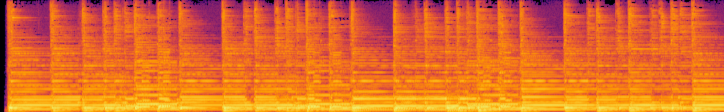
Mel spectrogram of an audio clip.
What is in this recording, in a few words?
Acoustic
